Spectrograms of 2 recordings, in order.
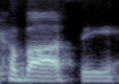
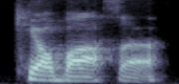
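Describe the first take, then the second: First: The L is dropped, ending in an 'ee' sound. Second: The L is pronounced, ending in an 'uh' sound. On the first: This is a local Pittsburgh way of saying it. "I say kibasi" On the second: This is how most people say it. "everybody else pronounces it kielbasa"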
